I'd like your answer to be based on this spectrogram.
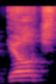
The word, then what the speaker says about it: Geltch: No, Geltch, that is correct.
